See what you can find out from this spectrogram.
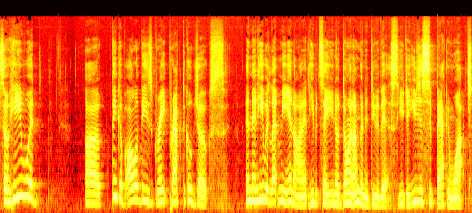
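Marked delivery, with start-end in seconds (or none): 6.5-9.4 imitated Mississippi accent. Retelling a coworker's words about a practical joke: imitating a Mississippi accent. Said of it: "I can't do a Mississippi accent to do it justice".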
